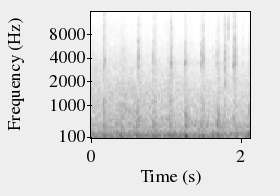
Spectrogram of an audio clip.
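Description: Small hard-shell suitcase's wheels rolling over stone paving slabs: a steady low rumble with irregular clicks.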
